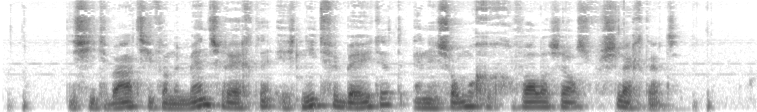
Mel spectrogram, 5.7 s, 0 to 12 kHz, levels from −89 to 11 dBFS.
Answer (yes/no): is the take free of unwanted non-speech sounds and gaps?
yes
